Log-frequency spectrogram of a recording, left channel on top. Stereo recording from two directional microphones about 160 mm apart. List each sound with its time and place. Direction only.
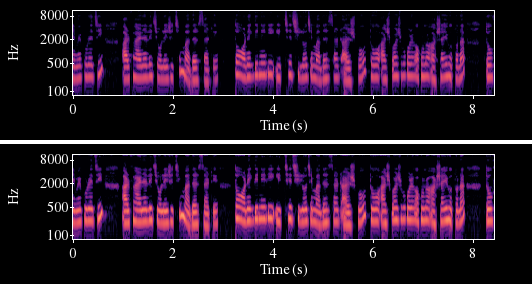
0.0 s speech: 15° right (ahead or behind)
